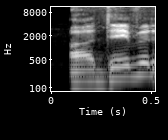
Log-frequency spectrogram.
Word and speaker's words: Deivid: So he was basically contradicting Santi JFM essentially, because Monaco apparently have the first refusal to Is it Deivid or is it David? It's David. Okay, it's just all David.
